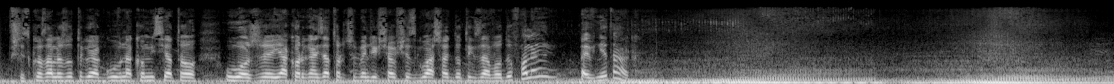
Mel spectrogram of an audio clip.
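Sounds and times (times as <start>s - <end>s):
speech: 0.2s - 6.5s
racing car engine revving on the Kielce race track in Poland: 2.6s - 11.1s.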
